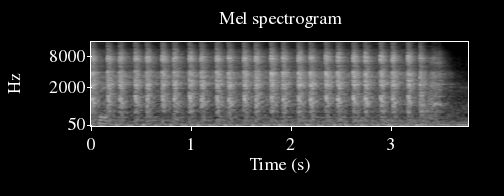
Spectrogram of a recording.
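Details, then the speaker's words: Yamaha XV250 Virago with a cheap CDI, full choke and full throttle with starting spray: even rapid pops about four per second, then an abrupt cutout; caught briefly then died. "And that's all she wrote. What can we do?"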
